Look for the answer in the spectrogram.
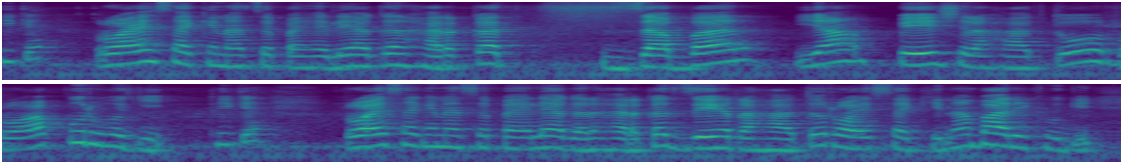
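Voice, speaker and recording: A woman teaching Quran reading, asking questions and answering them herself, then spelling out and reciting words slowly. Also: fairly high pitch, a little hiss or hum. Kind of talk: step-by-step recitation lesson.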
